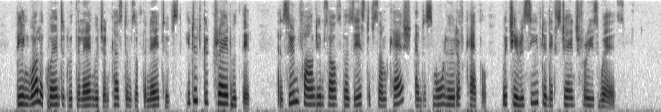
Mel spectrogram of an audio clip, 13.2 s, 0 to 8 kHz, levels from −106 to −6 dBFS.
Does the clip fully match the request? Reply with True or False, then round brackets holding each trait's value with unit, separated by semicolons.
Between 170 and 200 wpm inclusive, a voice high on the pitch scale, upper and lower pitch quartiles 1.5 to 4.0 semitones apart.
True (175 wpm; 200 Hz; 3.4 semitones)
